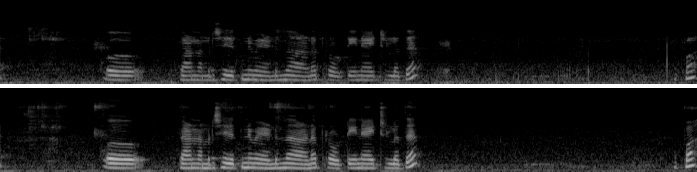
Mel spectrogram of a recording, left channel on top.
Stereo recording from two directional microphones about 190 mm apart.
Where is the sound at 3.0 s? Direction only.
45° right (ahead or behind).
